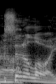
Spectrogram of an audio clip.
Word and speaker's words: Sinaloa: Sinaloa? I don't know if I'm pronouncing it correctly. Colima is where... – Sinaloa, yes. I'm sorry.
